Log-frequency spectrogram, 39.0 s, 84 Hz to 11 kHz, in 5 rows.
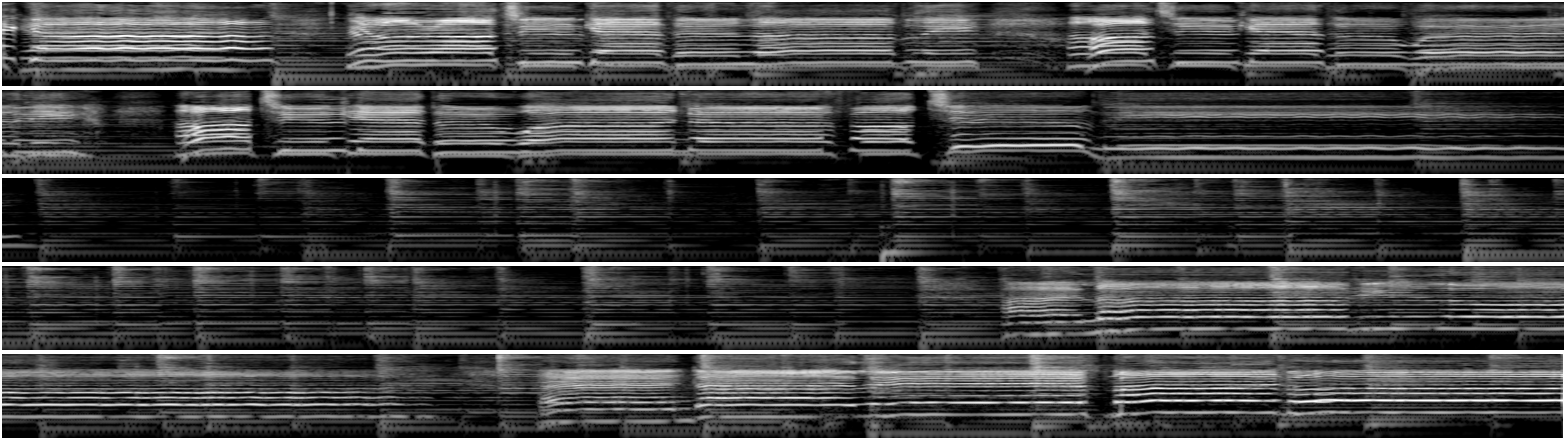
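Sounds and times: acoustic guitar strumming: 0.0 - 9.2, 14.9 - 39.0
woman singing: 0.0 - 15.9, 28.4 - 39.0.

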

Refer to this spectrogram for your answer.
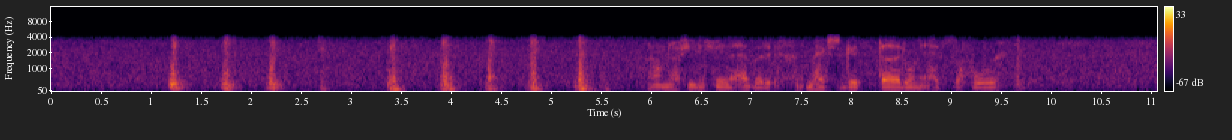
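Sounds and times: weights thudding on floor: 1.2 - 2.3, 3.4 - 5.6.

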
